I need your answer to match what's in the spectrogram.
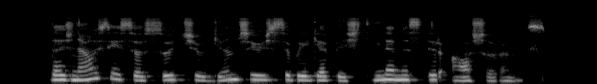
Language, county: Lithuanian, Vilnius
